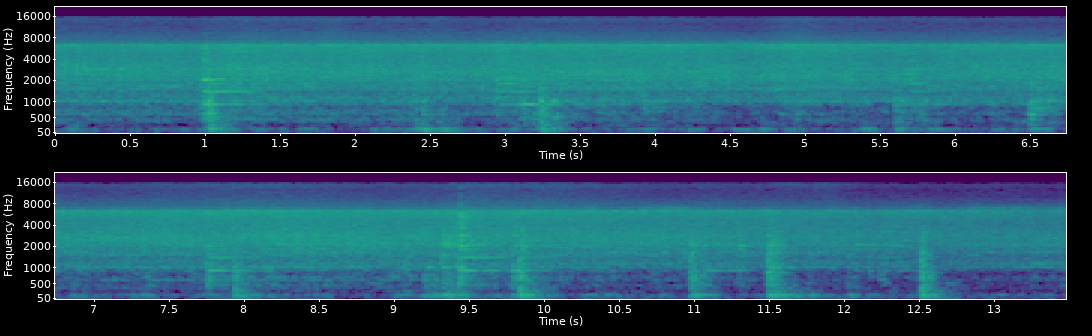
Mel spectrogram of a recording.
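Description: Frozen tomato sauce sizzling and hissing in a hot pan for quick pasta, with a steady close frying hiss and scattered sharp pops and spatters across the span, with no voices.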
